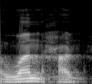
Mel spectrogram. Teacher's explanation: نون ساکن کے بعد حروف حلقی میں سے حا آنے کی وجہ سے نون ساکن میں اظہار حلقی ہوگا. بغیر غنہ کیے پڑھیں گے.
